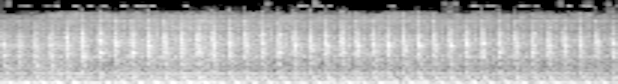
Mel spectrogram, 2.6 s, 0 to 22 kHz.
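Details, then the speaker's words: Honda PCX 160 MC taxi, 82,904 km odometer, side cover removed, very noisy engine that suddenly got loud while riding: loud, fast metallic clatter over idle from worn internal parts, worn out rather than oil-starved. "maingay siya. Sobrang ingay. Kailangan muna natin mabuksan yung makina para makita natin kung ano nga ba yung mga palitin sa kanya."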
